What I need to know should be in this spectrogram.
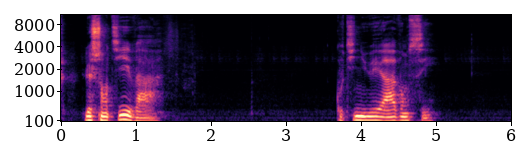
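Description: A man speaks calmly and close to a microphone, in short phrases.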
